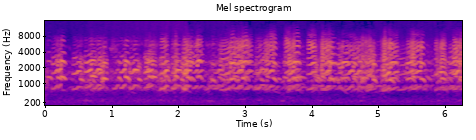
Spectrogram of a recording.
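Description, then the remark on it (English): A dense flock of Canada and cackling geese honks continuously, many overlapping calls forming a loud, busy chorus with no pauses and no voices. “In the interior of North America, flocks of Canada geese might also have another species called cackling geese mixed in.”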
